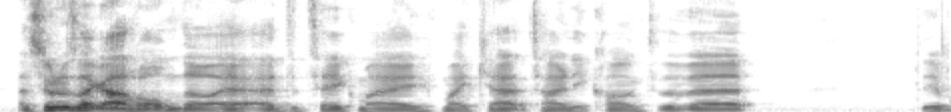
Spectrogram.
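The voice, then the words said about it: Sick, slightly strained voice. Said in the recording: “I'm also sick myself, so sorry if I sound a little weird. My throat hurts”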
